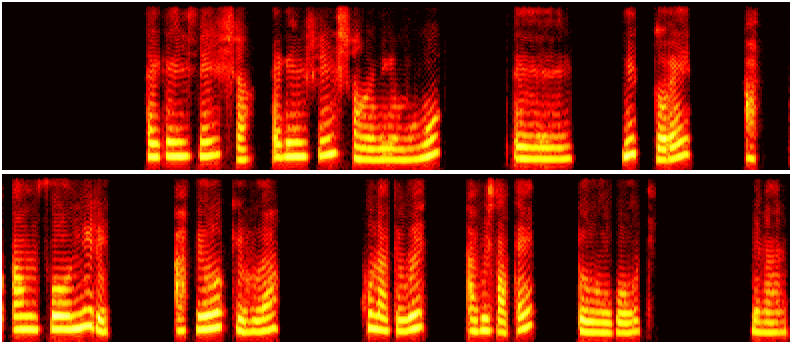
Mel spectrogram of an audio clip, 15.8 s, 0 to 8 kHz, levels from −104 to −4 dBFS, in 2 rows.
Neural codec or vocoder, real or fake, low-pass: codec, 16 kHz, 2 kbps, FreqCodec, smaller model; fake; 7.2 kHz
